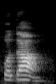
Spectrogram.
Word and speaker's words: खुदा: अगर आप कह रहे हैं खुदा, यही उसमें हर्फ आता है खे, मैंने लिखा ना ये खुदा, अगर आपका उच्चारण गलत हुआ और आपने उसको ख बोल दिया, खुदा कर दिया, तो मीनिंग बदल जाएंगे, मानी बदल जाएंगे बिल्कुल। तो खुदा, खे का उच्चारण हलक से।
